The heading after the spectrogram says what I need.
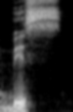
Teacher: سین کو باریک سیٹی سے بغیر ہلائے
